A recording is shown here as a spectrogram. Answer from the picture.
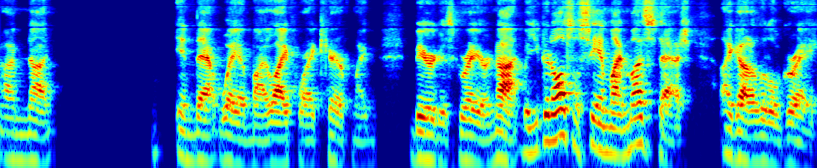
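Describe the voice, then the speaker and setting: A man speaks with a bright, sharp tone and lively intonation. The background is quiet. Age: 70s. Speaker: nutrition and health speaker. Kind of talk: health Q&A discussion.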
